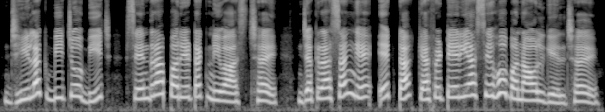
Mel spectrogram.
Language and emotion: Maithili, neutral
